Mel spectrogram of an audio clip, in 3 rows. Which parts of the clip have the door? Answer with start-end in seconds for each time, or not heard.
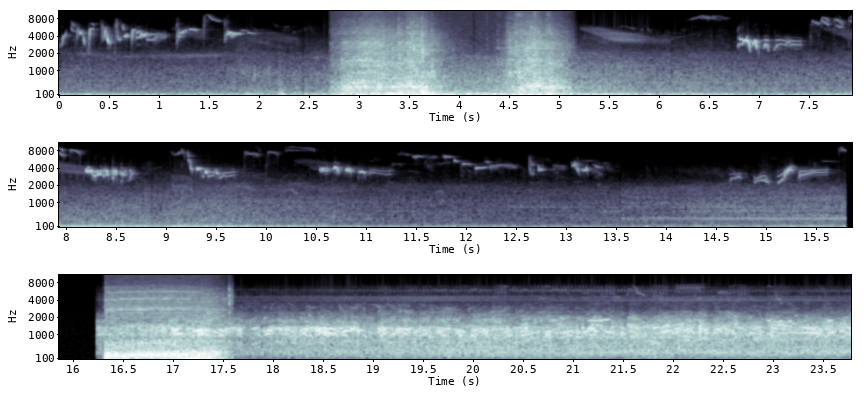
2.7-5.2, 16.3-17.6.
